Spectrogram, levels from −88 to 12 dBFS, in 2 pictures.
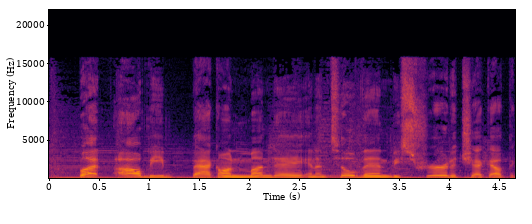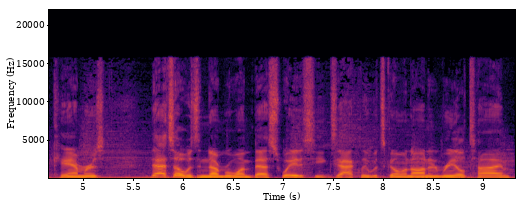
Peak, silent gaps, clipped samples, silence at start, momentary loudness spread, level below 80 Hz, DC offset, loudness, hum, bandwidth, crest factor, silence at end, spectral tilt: -4 dBFS; none; under 0.1%; 0 s; 7 LU; -42 dBFS; under 0.1%; -18 LUFS; none; 16 kHz; 14 dB; 0 s; -5.5 dB/octave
